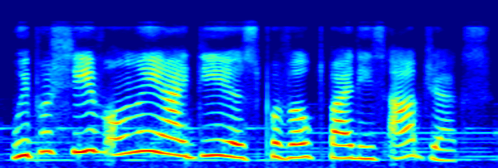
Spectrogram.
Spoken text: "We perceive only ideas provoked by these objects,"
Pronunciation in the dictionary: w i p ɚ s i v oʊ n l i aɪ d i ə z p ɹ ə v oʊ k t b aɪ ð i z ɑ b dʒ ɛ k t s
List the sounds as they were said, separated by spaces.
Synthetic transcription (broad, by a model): w i p ɚ s i v oʊ n l i aɪ d i ə z p ɹ ə v oʊ k t b aɪ ð i z ɑ b dʒ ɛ k t s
